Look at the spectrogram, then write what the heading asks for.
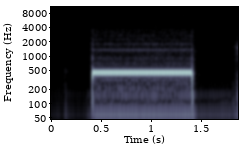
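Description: telephone ringback tone

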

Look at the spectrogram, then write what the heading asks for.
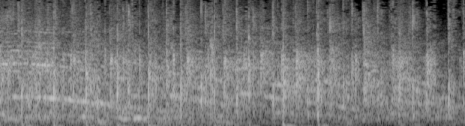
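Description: audience applause and clapping

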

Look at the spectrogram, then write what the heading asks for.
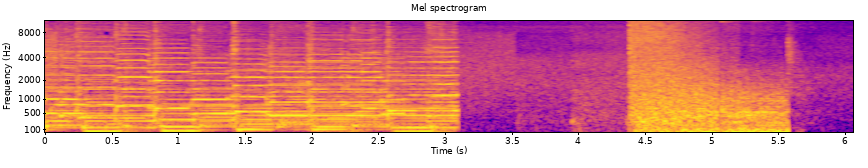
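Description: distant gunshot

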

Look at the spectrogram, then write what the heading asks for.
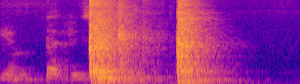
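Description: door slamming

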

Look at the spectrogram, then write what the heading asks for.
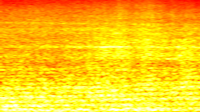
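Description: airplanes flying overhead

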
